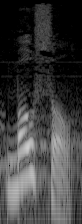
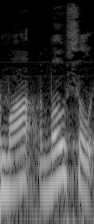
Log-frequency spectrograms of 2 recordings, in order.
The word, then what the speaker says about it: Mosul: When we had so much early information on the war in Iraq, the city of Mosul, I think that's how you pronounce it, M-O-S-U-L, Mosul, was in the news every night.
